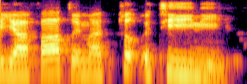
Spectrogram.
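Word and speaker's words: يا فاطمة ائتيني: al-Kisa, the Prophet says, Ya Fatimatu, itini. That's the feminine. Itini, to me. Bil Kisa il-Yamani, bring me the Yemeni cloak. If you wanted to connect it, you would say, Ya Fatima tu'tini.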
